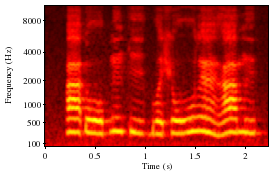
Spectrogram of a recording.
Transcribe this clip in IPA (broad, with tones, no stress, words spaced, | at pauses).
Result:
a˦ɗoː˧ ɓĩ˦kiː˧ ɡʷe˨ ʃo˧ɣu˦lɛ̃˦˨ ɣaː˦mĩ˧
